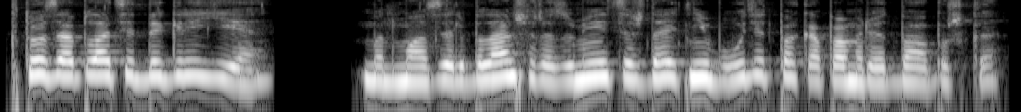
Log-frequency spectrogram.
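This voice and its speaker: A woman narrating a classic novel as an audiobook in a steady, measured reading. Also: medium pitch.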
